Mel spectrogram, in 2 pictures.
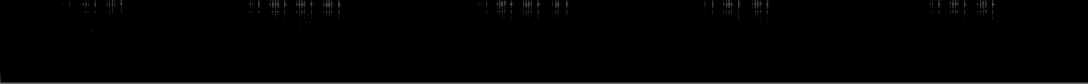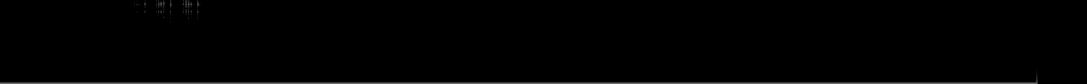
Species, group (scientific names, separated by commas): Barbitistes yersini, Orthoptera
